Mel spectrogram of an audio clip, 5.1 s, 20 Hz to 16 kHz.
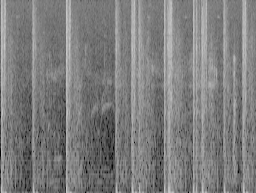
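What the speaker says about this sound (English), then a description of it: "Charlie Fire Team, give suppressive fire" Suppressive gunfire from an Arma 3 fire team in a military training exercise: sharp bursts of shots crack out in irregular volleys, some single and some doubled, loud and close over a faint background murmur of voices.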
